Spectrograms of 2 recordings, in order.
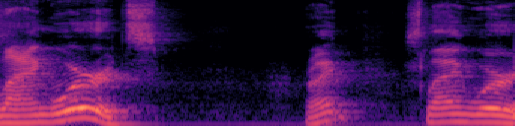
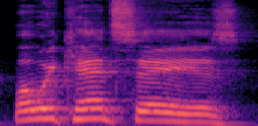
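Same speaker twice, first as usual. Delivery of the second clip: normal talking voice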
